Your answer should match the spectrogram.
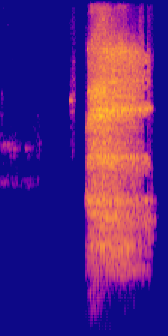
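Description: A person's loud, breathy breath, starting about a second in and lasting about a second.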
